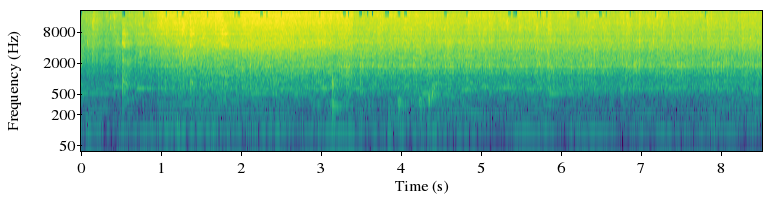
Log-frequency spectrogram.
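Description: Ginger paste frying in a pan: a loud, even sizzle that swells just after a sharp drop-in clatter and holds steady, with a low hum running beneath and occasional stirring clicks.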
